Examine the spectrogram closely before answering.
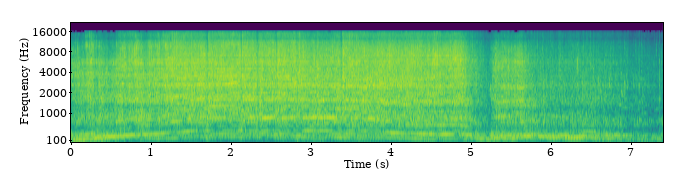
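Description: Holden Commodore engine held at high revs through a burnout, with the spinning tyres hissing. The revs climb at the start, drop briefly about five seconds in, then rise and fall again.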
